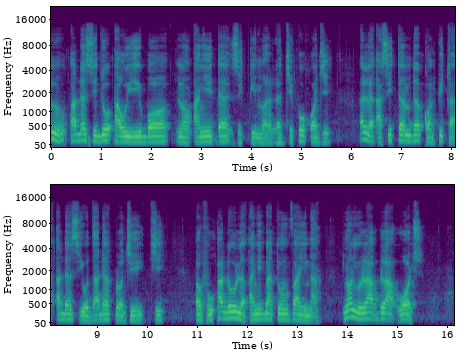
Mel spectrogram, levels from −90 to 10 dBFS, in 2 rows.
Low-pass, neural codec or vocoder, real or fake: 14.4 kHz; codec, 44.1 kHz, 3.4 kbps, Pupu-Codec; fake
